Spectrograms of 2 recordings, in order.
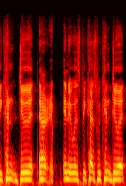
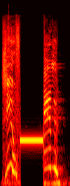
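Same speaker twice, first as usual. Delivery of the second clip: much higher, slow mock outrage; mock shock; 14 semitones higher, slower than usual. Mocking the caller's shocked reply, high, hammed-up disbelief. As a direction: squeak it out in imitated disbelief. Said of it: "And he's like".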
